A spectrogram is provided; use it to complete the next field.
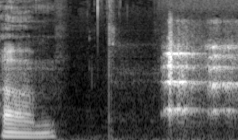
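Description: A dog gives a couple of short barks during a Discord call, the first low and full, the second higher and strained, separated by a brief quiet gap.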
